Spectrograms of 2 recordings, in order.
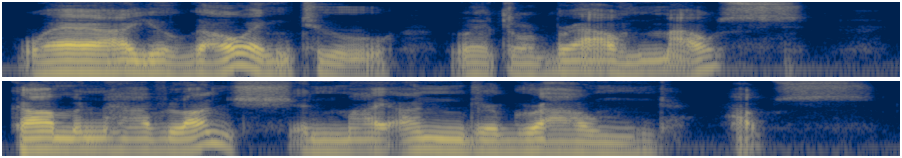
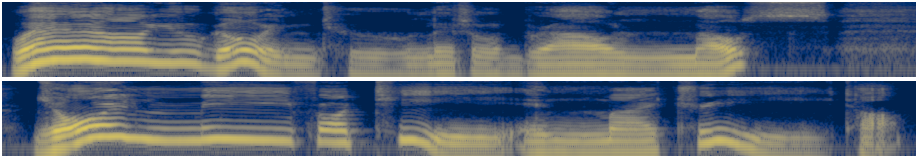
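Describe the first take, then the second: First: Slow, lightly voiced fox, coaxing; sly fox. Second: A grand owl drawing out the invitation; hooting owl. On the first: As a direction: draw the invitation out slowly like a lightly played fox. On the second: Acted. Owl voiced in story.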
